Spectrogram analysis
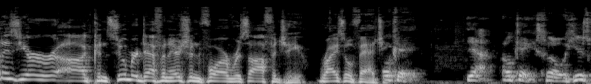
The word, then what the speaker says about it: rhizophagy: I may live in Anchorage, Alaska, but I pronounce it rhizophagy. I'm blunt. Google likes to say, I can't even say how Google says it. Or something. Rhizophagy. They emphasize the O.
